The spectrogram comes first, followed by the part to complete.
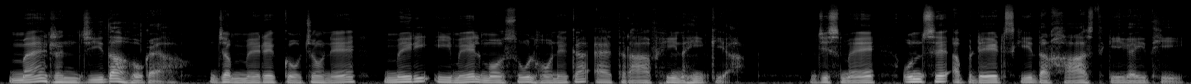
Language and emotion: Urdu, sad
